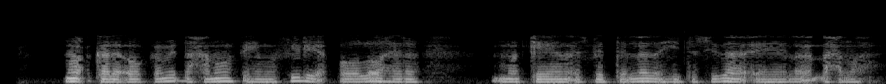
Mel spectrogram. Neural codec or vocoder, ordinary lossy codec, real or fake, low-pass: none; AAC, 16 kbps; real; 19.8 kHz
